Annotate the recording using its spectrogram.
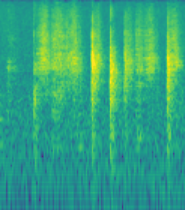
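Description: Chalk writing on a blackboard: a string of short scratchy strokes starting about half a second in.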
